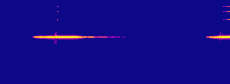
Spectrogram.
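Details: White's thrush giving a long flat whistle that fades out, then after a pause of over a second a second whistle begins at the same pitch; a faint click at the end.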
